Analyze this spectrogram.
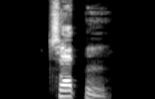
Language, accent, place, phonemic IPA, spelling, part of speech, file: German, Germany, Berlin, /ˈtʃɛtn̩/, chatten, verb, De-chatten.ogg
- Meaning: to chat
